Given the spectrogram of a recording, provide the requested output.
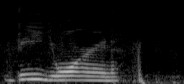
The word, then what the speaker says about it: Bjorn: really boring um oh be Yorn okay oh that's how you pronounce it spicy I was hoping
